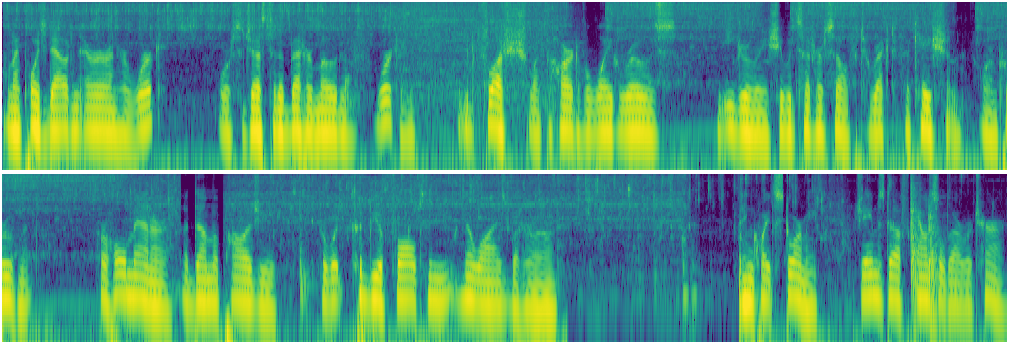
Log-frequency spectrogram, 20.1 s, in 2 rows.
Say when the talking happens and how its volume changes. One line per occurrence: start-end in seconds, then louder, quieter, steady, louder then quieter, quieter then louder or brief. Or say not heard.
0.0-15.7 steady
17.4-20.0 brief.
